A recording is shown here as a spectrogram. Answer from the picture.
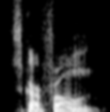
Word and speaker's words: Scarfone: Documents used the two terms that exist as early as 1993 when Scarfone, and that's how it's pronounced, Scarfone, wrote about the Dixie Mafia and the Southern Mafia working together with the Italian Mafia in the South.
